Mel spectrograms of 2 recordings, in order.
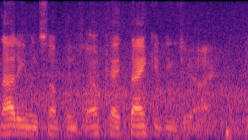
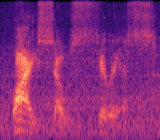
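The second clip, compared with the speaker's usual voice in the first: Joker quote; 4 dB louder, much slower than usual. Retold or imitated. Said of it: "That's from, uh, Batman".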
